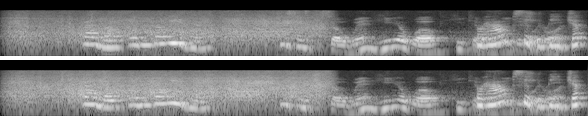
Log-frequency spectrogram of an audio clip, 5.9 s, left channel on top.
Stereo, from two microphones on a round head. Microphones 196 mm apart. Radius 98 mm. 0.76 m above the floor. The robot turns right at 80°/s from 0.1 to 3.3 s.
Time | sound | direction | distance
0.8 | a woman speaking | 45° right | 1.6 m
3.2 | a man speaking | 10° left (ahead or behind) | 1.4 m
4.8 | a woman speaking | 20° right (ahead or behind) | 0.6 m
